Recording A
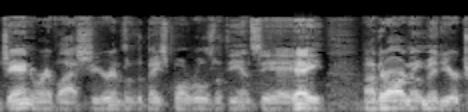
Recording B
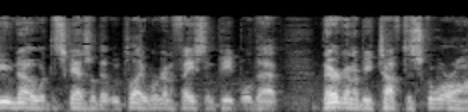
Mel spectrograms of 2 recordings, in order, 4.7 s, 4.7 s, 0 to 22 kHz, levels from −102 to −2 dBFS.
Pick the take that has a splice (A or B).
A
